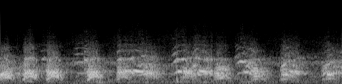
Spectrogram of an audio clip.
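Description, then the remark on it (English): King, a husky sled dog and Eskimo lead dog, barks and howls repeatedly in rough, rhythmic bursts, loud, with wavering yelps running together over about three seconds and no one speaking, as it blazes the trail through storm and snow in the Yukon. “On, King! On, you husky!”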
